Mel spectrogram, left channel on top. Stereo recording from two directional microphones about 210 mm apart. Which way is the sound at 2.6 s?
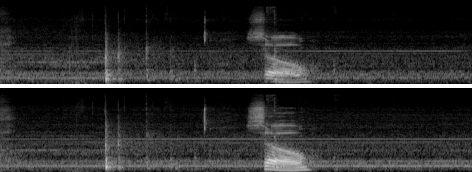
35° right (ahead or behind).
